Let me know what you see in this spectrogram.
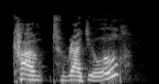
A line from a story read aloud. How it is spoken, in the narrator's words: said Vladimir in a haughty tone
